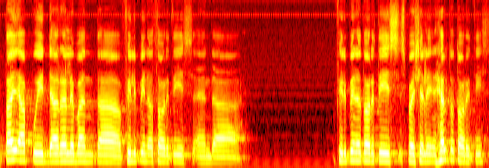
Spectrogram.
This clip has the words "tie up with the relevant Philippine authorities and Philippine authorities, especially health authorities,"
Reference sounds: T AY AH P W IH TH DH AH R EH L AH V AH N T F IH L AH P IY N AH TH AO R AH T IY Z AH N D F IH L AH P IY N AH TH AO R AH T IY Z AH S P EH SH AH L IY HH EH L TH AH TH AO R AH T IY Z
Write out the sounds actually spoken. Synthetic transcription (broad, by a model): T AY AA P W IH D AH R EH L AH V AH N T F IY L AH P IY N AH T AO R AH T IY S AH N D F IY L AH P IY N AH T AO R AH T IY S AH S P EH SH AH L IY HH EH L T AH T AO R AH T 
